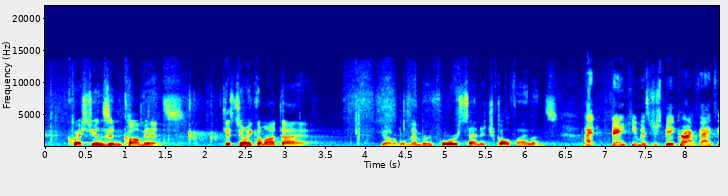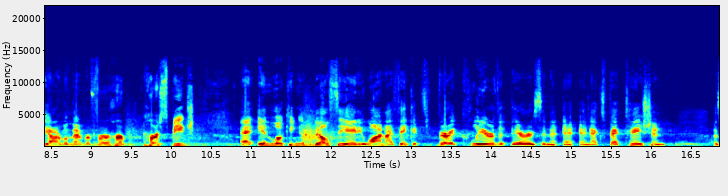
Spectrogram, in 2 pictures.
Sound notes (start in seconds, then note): 7.4 speaking French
